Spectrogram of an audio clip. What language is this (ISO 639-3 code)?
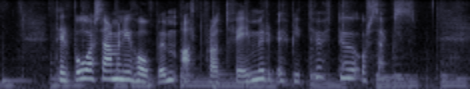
isl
